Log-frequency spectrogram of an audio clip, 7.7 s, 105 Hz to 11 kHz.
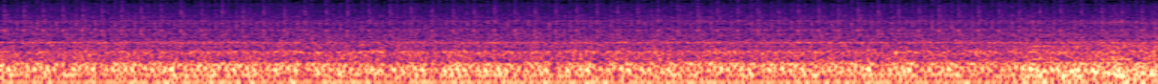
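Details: Suzuki F6A engine after repair of misfiring, backfiring and hard starting: idles with a steady, even low pulse, no misses or knocking.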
